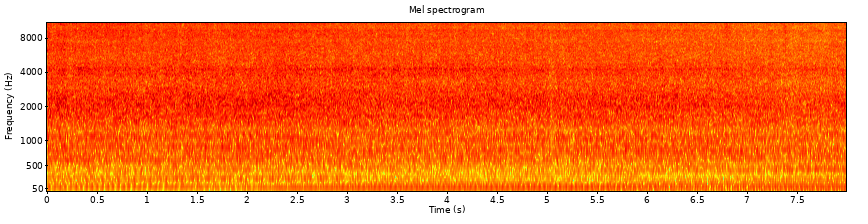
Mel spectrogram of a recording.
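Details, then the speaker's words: 2005 common-rail Cummins diesel in a 2008 Ford F-350 dually, warming up (reading 93 degrees, for hot retorque): loud even idle clatter, no misses, ticks, exhaust puffing or exhaust leaks; idling smoothly. "I don't hear any exhaust leaks. Only 93 degrees. So far, so good."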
